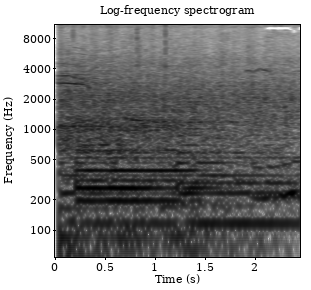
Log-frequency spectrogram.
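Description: Live band playing the opening of a song: sustained chords, with one chord change partway through, over a steady haze of audience noise.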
